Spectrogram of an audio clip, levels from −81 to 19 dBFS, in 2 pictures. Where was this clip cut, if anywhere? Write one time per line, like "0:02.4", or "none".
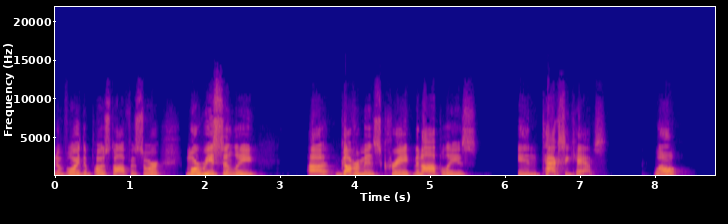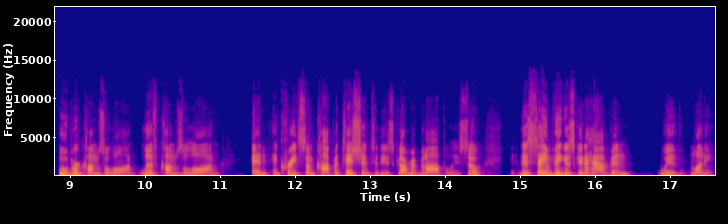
none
